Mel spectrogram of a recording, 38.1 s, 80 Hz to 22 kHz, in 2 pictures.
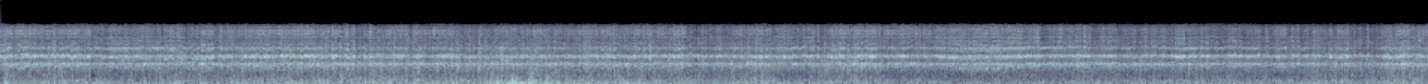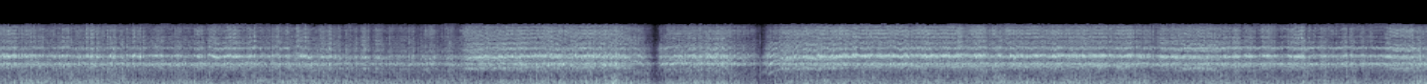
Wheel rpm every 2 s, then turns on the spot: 230, 220, 230, 230, 230, 230, 220, 230, 230, 230, 230, 220, 190, 170, 120, 220, 230, 220, 230.
none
